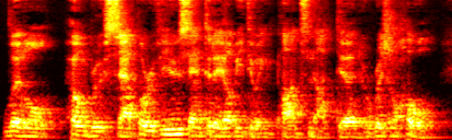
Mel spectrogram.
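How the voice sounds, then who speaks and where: A man with a hoarse, tired voice talks through a hair product review in a loose, rambling way. His voice sits very low and sounds dark and mellow. He is recorded from some distance in an echoey room. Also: brisk. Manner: relaxed, rambling, hesitant fillers. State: hoarse, lost voice. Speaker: pomade reviewer.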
